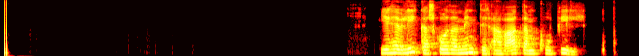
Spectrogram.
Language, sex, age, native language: Icelandic, female, 60-69, Icelandic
